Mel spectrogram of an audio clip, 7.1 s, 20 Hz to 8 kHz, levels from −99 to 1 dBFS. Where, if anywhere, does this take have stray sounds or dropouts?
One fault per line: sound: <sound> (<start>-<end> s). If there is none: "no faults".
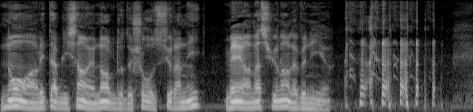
sound: laugh (5.2-6.7 s)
